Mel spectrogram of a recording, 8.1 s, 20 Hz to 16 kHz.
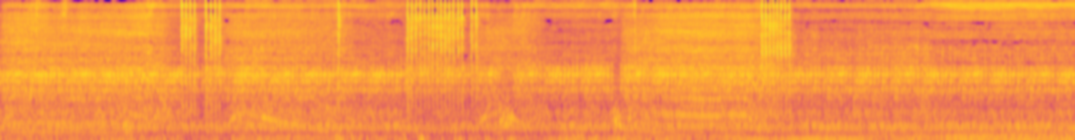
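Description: Huina 1550 RC excavator's electric motors and gearboxes whining as the boom and bucket move, the whine sliding up and down in pitch, with three short hissing bursts.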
